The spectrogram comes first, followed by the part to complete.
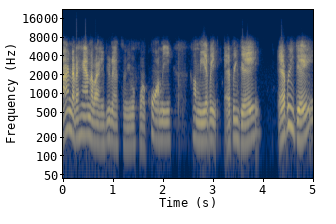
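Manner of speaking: put-on pleading, desperate voice. Mocking a woman who sounded desperate, imitating her voice. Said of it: "Let me do her voice".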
